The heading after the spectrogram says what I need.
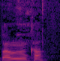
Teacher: پنکھا کو کس طرح سے بولتے ہیں پنکھا، ناک میں آواز آ رہی ہے، اسی طرح سے اخفا ہوتا ہے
